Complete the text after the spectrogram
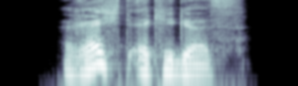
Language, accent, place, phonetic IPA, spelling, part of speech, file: German, Germany, Berlin, [ˈʁɛçtʔɛkɪɡəs], rechteckiges, adjective, De-rechteckiges.ogg
- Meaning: strong/mixed nominative/accusative neuter singular of rechteckig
